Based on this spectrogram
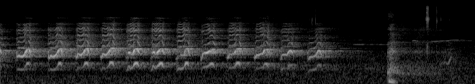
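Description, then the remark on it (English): A woodpecker gives a fast, laughing series of about a dozen bright, evenly spaced calls, fairly close and loud, trailing off before a brief sweeping chirp near the end. “Sounds like they're laughing.”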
